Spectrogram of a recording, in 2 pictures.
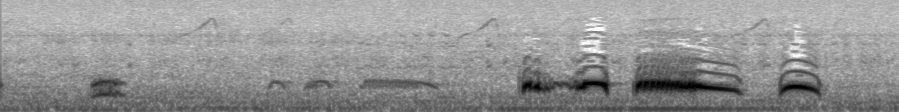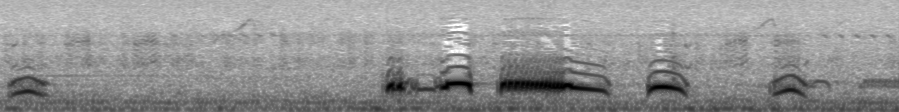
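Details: Female spotted dove calling to excite males: two bursts of low, soft cooing about four seconds apart, each a quick run of short hooting notes around a longer, fuller coo, with faint softer coos in between.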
